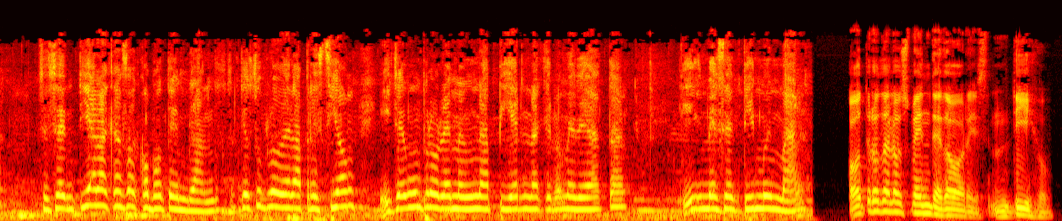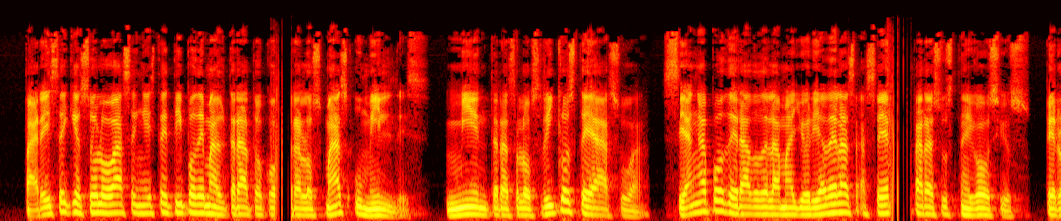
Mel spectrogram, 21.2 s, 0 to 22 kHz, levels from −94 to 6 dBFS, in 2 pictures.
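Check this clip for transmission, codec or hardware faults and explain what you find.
Intermittent contact at 13.33 to 13.54 s and 19.50 to 19.73 s: a loose plug or cable briefly opens, dropping the audio for about 170 and 210 ms with crackle at each edge.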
